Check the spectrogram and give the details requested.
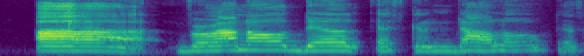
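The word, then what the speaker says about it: Escándalo: Uh Verano del Escandalo. That's how you pronounce it, Jay Lethal? I covered the first week. Escandalo. Escandalo, okay.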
